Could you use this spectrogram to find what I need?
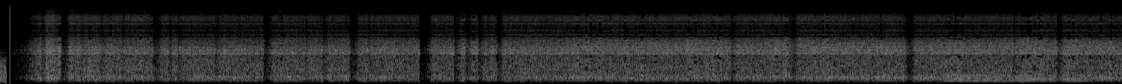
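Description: Fast water rushes and churns loudly, outdoors.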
